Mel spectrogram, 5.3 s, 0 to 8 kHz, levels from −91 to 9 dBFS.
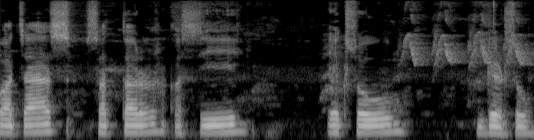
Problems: none marked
